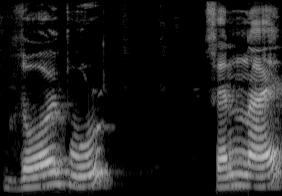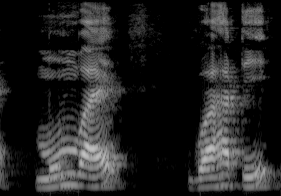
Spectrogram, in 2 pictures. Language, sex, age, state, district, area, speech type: Assamese, male, 45-60, Assam, Dhemaji, rural, spontaneous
